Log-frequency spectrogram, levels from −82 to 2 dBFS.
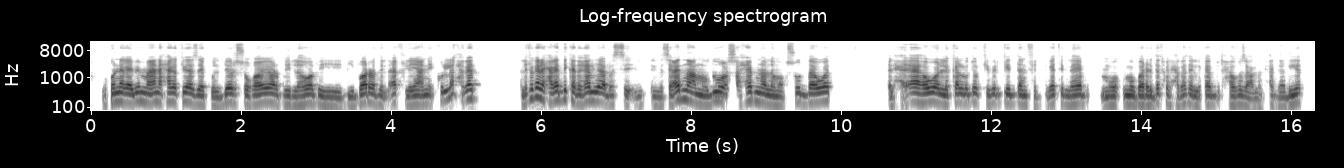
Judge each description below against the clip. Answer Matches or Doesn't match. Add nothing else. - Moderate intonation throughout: Matches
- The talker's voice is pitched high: Doesn't match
